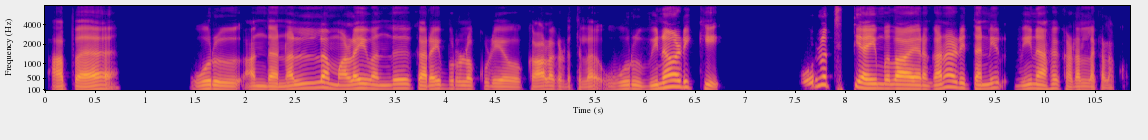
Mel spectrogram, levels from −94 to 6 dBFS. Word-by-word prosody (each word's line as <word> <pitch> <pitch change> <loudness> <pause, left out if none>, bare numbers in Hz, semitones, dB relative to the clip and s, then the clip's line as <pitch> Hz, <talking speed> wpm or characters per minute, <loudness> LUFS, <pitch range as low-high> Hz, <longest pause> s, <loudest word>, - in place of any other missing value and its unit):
அப்ப 115 - -4 1.3
ஒரு 135 -1 +2 0.3
அந்த 115 -1 -2 0.2
நல்ல 160 +8 -1 0.2
மழை 130 +4 +3
வந்து 135 +3 -2 0.2
கரை 130 +1 +3
பொரலக்கூடிய 125 -4 -4 0.3
காலகட்டத்தில 110 -2 -2 0.3
ஒரு 135 0 -1
வினாடிக்கி 195 +8 +2 0.9
1,50,000 150 - +3
கனஅடி 170 +4 +2
தண்ணீர் 150 +6 -1 0.2
வீணாக 145 +1 0
கடல்ல 110 +1 -2
கலக்கும். 85 -1 -10
135 Hz, 95 wpm, -22 LUFS, 120-150 Hz, 1.3 s, மழை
